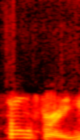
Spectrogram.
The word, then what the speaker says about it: Salisbury: Yes, Salisbury.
